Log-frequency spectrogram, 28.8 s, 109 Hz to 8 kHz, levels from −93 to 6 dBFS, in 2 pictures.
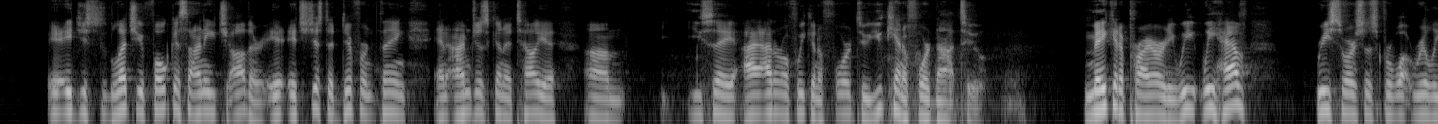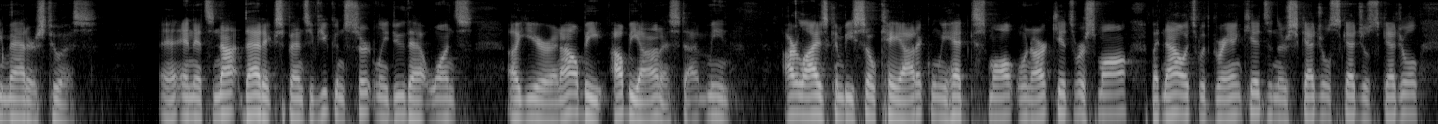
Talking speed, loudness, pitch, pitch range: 205 wpm, -33 LUFS, 145 Hz, 135-155 Hz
